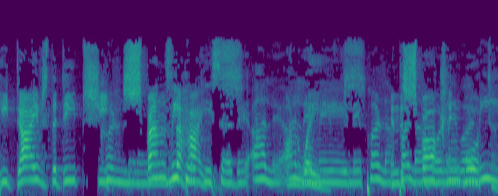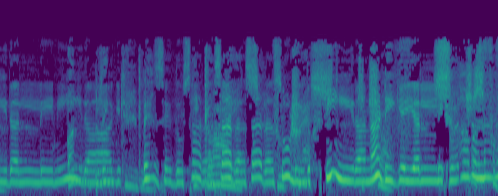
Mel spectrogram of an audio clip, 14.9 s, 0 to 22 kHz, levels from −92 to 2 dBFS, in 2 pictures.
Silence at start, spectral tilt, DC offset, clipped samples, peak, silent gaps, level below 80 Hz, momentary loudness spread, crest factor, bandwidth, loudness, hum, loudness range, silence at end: 0 s; -3.5 dB/octave; under 0.1%; under 0.1%; -10 dBFS; none; -64 dBFS; 9 LU; 22 dB; 10.5 kHz; -33 LUFS; none; 5 LU; 0 s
